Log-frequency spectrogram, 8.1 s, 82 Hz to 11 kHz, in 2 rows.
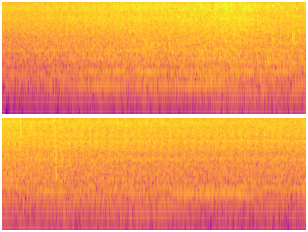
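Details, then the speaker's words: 1967 Triumph GT6 with twin Stromberg carbs, parked since 1999, first run on fresh oil and ethanol-free gas, no choke; smooth even running rising cleanly on throttle blips, no knock or miss, some blue smoke; normal running. "So smooth, it revs up nice. Fresh oil, fresh gas, that's what it needed."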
